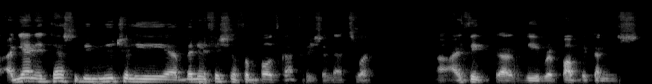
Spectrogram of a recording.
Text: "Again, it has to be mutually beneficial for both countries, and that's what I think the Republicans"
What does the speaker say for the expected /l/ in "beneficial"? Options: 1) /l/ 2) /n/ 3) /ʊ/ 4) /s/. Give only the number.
1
